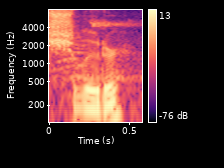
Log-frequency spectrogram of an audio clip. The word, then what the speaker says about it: Schluter: jeremy schluter number four i was saying schleider it's schluter i apologize for that everybody still 15 to 14.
